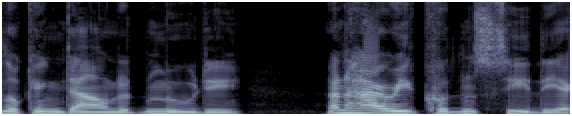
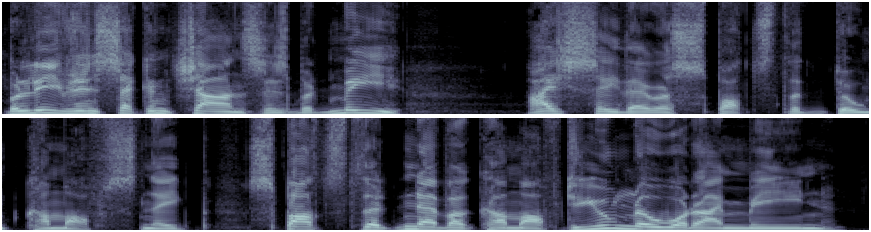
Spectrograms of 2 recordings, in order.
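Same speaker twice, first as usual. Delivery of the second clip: plain reading voice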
